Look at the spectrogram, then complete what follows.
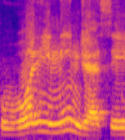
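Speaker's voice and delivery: ordinary talk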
